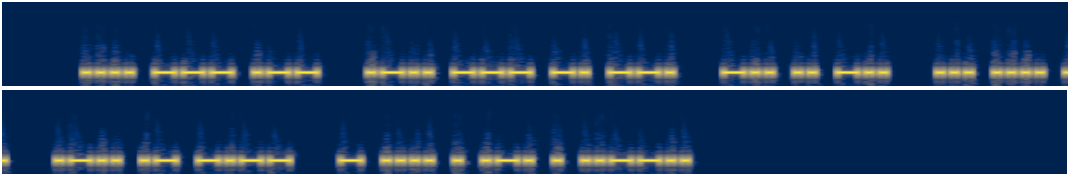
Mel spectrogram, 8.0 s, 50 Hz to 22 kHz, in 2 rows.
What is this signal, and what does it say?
Morse code, heard as a keyed tone, about 42 wpm, 700 Hz. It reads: HOW LONG DID SHE LAY THERE?
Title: Sentences from Top 1000 Words - Review Part 2 - 45wpm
